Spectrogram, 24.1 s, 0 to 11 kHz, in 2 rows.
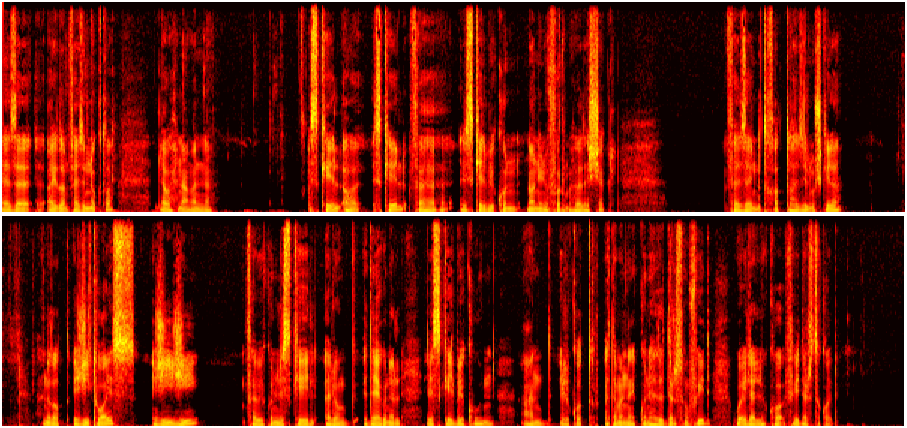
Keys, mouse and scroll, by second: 0.0 click, 0.4 Tab, 0.8 middle click, 1.4 KP_7, 1.7-2.3 scroll up 3, 2.4 shift+middle click, 3.1 scroll up 1, 3.3 shift+middle click, 4.5 s, 13.1 g.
